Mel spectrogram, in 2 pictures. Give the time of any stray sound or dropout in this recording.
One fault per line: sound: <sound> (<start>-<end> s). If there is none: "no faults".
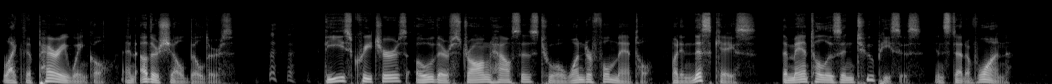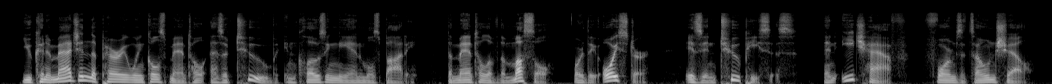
sound: laugh (2.5-3.1 s)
